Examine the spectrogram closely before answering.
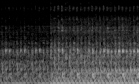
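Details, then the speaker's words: Salvage Range Rover after front-end rebuild and new reset ECUs fitted, first start: even, low idle rumble with no knocks or misses, slightly loud at first then settling into a quiet, smooth idle like a brand new engine. "oh it sounds spawn s like a brand new engine wow it's actually really quiet"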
